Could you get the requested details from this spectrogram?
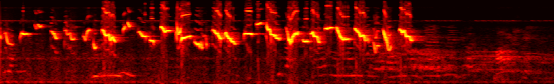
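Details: Energetic kecial kuning, the Lemon-bellied white-eye from Lombok, delivers quick, closely packed high twittering notes for about four seconds, then goes quiet. Faint low murmurs sit underneath.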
